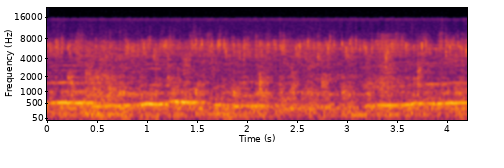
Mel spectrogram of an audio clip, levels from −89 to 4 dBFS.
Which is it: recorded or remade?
remade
